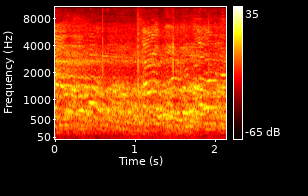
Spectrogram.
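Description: Men's voices talking, several at once, with no single clear speaker.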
